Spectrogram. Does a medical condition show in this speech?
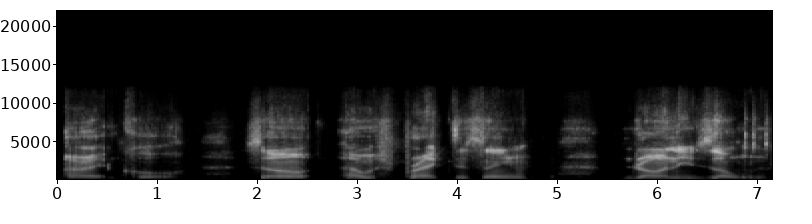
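Yes: cerebral palsy; wheelchair user; slow operating things.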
